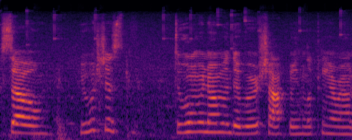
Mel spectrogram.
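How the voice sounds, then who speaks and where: A woman's fairly high-pitched voice with ordinary pitch variation, over noticeable background noise. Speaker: beauty vlogger, former retail worker. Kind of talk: storytime vlog. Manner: fast; casual, conversational.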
